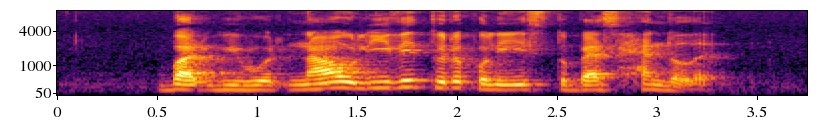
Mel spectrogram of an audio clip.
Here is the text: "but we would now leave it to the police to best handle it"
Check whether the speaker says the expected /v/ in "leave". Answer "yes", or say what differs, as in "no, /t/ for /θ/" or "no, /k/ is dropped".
yes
